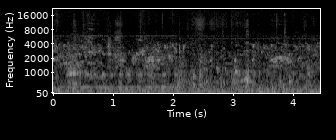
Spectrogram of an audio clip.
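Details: Flock of chickens at morning feeding on a small countryside farm; soft overlapping clucks and murmurs with a low steady hum underneath and a few clicks.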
